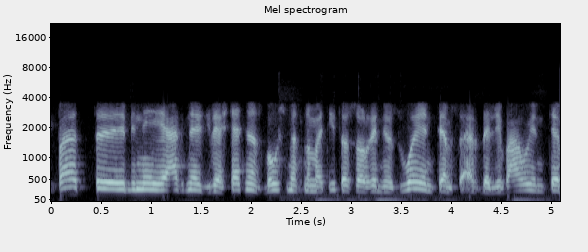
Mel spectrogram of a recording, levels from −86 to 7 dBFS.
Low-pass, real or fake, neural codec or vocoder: 7.2 kHz; real; none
